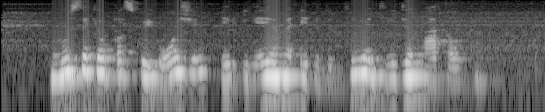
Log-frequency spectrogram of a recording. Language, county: Lithuanian, Vilnius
